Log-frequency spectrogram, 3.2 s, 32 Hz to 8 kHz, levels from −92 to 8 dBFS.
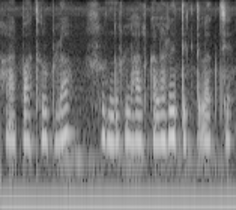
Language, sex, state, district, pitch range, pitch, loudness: Bengali, female, West Bengal, Jalpaiguri, 195-205 Hz, 195 Hz, -21 LUFS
